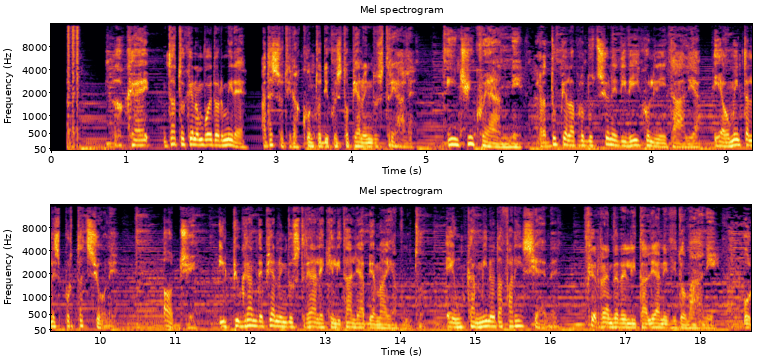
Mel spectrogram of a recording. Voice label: Voce documentary; Decibel

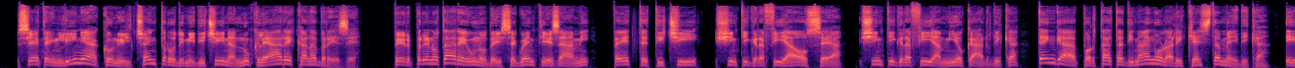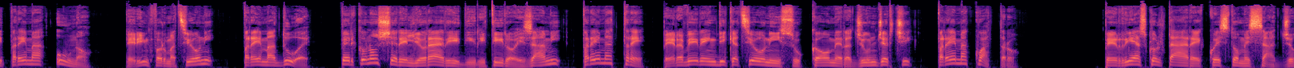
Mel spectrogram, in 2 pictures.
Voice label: Segreteria

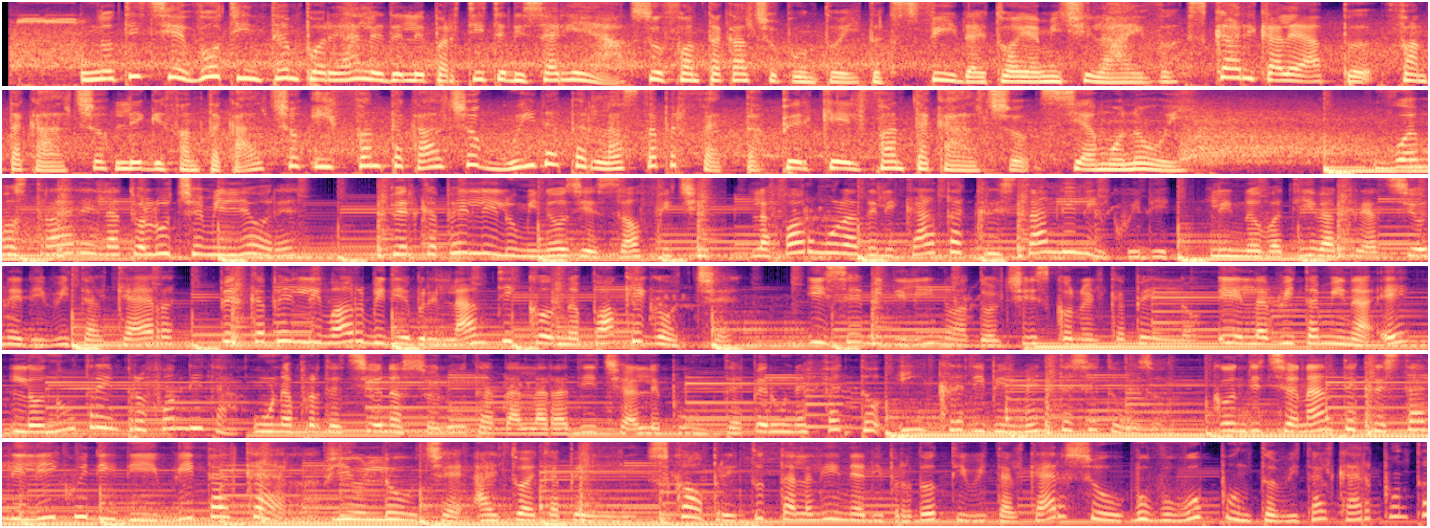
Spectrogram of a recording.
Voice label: Voce Spot; DECIBEL

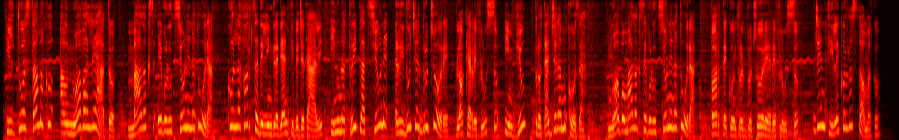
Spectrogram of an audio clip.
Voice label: Spot Maalox

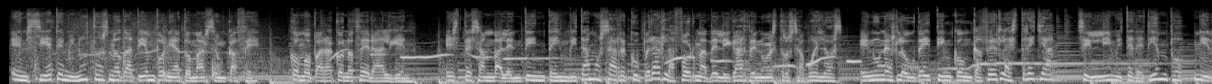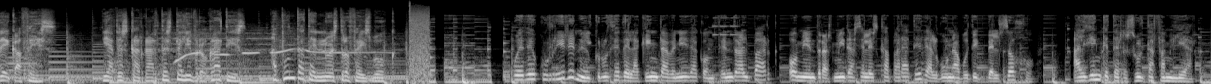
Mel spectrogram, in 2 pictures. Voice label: Voce Spagnola

